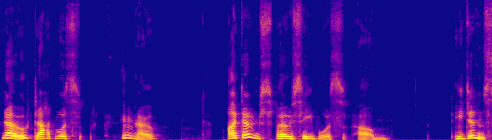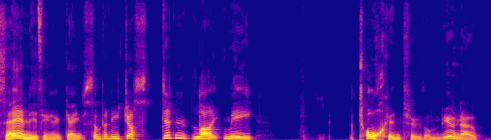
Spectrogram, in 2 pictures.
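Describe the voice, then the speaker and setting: Woman in her nineties, southern English accent, slow pace, animated intonation, chatty and halting reminiscence. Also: medium pitch. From Dorset, England. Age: 90s. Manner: chatty, halting, peppered with "you know". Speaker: oral history interviewee. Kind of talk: informal reminiscence in an interview.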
